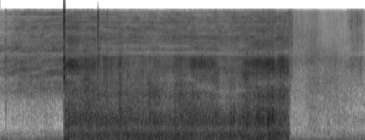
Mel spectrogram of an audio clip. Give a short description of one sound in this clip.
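A gas torch roars with a steady hiss.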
